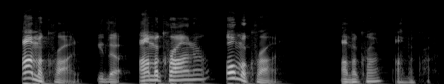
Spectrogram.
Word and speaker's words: omicron: watched the video a bunch of times it's pronounced omicron so allow me to show you this video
